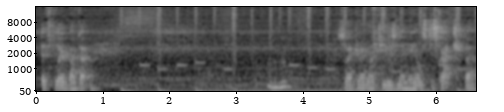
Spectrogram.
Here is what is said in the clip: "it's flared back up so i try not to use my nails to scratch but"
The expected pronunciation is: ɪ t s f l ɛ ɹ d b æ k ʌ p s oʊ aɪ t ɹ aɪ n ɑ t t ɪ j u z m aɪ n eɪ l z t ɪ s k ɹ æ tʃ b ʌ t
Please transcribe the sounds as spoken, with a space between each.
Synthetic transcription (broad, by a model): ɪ t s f l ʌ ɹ d b æ k ʌ p s oʊ aɪ t ɹ aɪ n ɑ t t ɪ j u z m aɪ n eɪ l z t ɪ s k ɹ æ tʃ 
